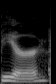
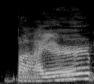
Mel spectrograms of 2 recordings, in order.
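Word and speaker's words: bier: B-E-I-R. – Oh, okay. – Yes. – Yeah, but you pronounce it beer. – Okay. – A lot of people say buyer, but it's not right. It's Elizabethan. It's pronounced beer.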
